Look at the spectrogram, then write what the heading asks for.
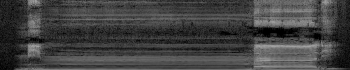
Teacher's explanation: Maintenant, nous avons mim qui nous fait un idgham kamila, un idgham complet. Noun disparaît complètement.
